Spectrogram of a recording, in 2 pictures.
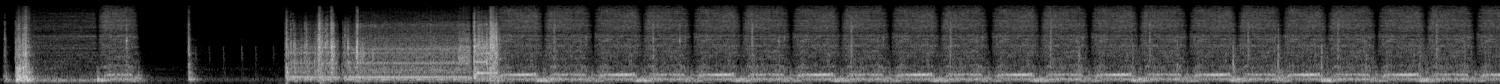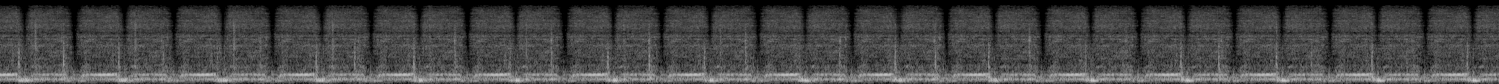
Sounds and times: printer 0.0 - 1.5
printer 2.8 - 29.9

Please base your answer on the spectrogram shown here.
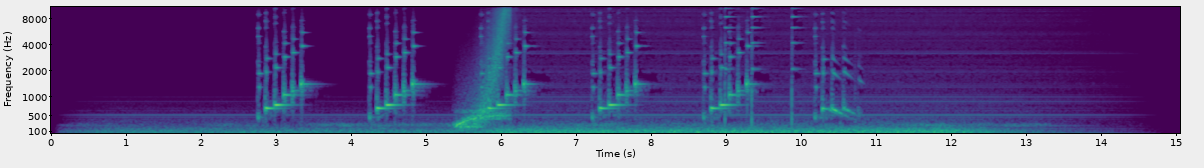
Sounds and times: alarm in the spaceship's sleep pod 2.8 - 14.3

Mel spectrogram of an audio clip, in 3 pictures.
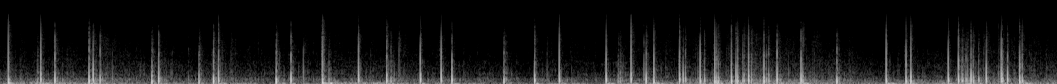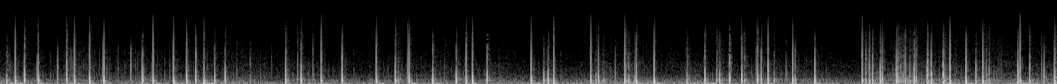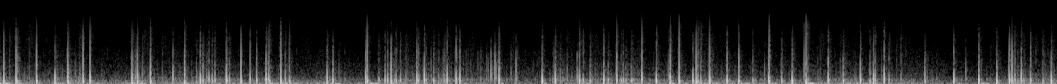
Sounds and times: Fireworks 0.0 - 31.7

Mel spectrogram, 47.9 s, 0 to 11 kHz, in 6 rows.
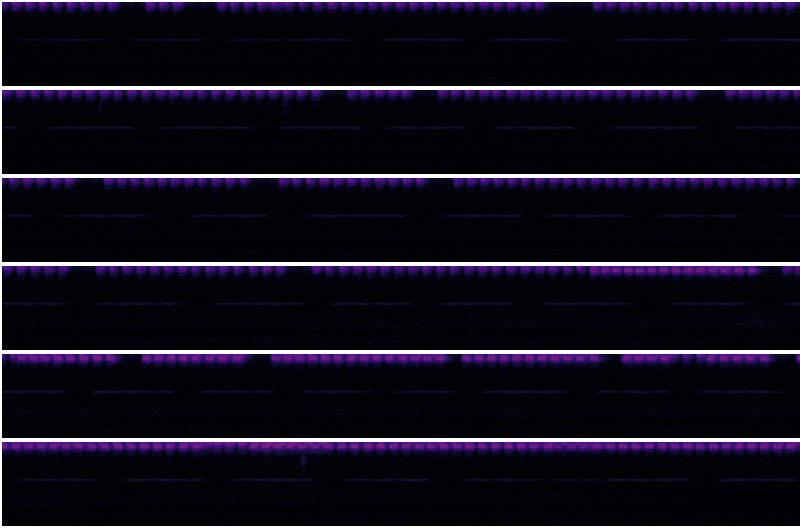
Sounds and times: Cicada 0.0 - 47.8
Crickets 0.0 - 47.8

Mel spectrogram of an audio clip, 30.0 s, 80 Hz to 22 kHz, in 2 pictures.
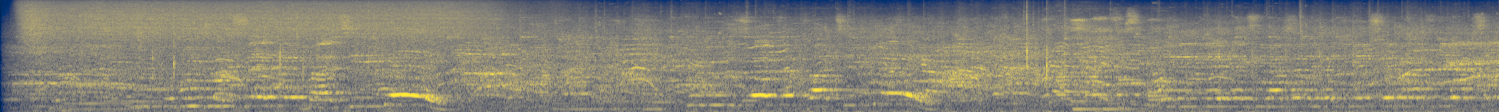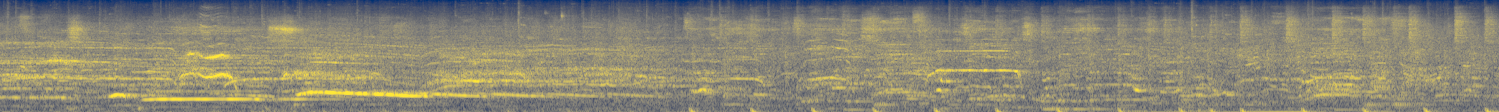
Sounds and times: music 0.0 - 29.9
machines 0.0 - 6.3
Teen-agers enjoying a fairground ride 0.0 - 29.9

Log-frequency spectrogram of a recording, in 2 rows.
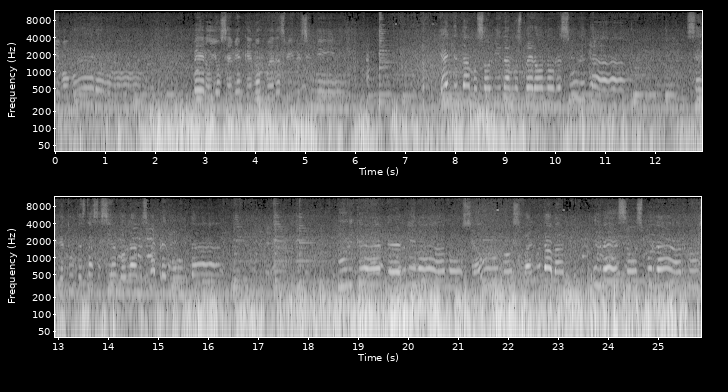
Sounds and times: guitar 0.0 - 25.8
man sings traditional song 0.0 - 25.8

